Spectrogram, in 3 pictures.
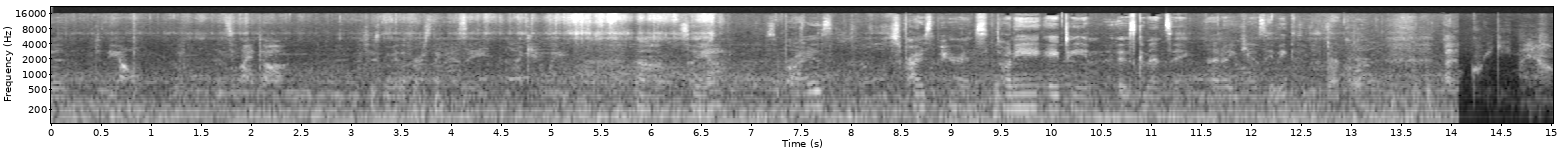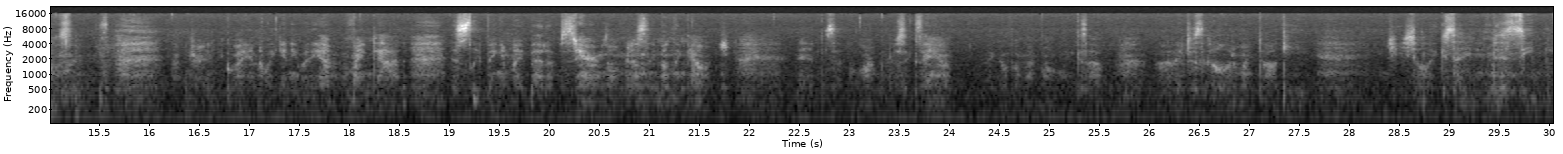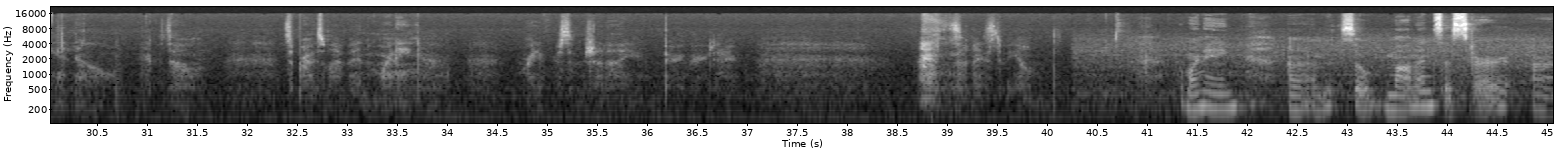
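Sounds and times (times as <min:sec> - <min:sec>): woman whispering: 0:00.0 - 0:15.2, 0:16.2 - 0:21.8, 0:22.5 - 0:27.6, 0:28.4 - 0:31.6, 0:32.4 - 0:34.0, 0:34.7 - 0:37.0, 0:38.7 - 0:40.0, 0:41.4 - 0:45.0
faint low hum: 0:00.0 - 0:45.0.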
